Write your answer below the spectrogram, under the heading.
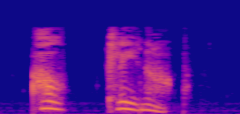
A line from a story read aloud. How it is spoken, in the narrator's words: Livy says quietly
